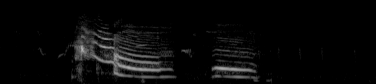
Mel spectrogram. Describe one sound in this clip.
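A baby giggles and coos up close.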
